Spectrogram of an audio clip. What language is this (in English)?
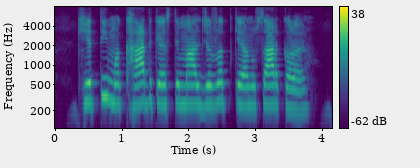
Maithili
